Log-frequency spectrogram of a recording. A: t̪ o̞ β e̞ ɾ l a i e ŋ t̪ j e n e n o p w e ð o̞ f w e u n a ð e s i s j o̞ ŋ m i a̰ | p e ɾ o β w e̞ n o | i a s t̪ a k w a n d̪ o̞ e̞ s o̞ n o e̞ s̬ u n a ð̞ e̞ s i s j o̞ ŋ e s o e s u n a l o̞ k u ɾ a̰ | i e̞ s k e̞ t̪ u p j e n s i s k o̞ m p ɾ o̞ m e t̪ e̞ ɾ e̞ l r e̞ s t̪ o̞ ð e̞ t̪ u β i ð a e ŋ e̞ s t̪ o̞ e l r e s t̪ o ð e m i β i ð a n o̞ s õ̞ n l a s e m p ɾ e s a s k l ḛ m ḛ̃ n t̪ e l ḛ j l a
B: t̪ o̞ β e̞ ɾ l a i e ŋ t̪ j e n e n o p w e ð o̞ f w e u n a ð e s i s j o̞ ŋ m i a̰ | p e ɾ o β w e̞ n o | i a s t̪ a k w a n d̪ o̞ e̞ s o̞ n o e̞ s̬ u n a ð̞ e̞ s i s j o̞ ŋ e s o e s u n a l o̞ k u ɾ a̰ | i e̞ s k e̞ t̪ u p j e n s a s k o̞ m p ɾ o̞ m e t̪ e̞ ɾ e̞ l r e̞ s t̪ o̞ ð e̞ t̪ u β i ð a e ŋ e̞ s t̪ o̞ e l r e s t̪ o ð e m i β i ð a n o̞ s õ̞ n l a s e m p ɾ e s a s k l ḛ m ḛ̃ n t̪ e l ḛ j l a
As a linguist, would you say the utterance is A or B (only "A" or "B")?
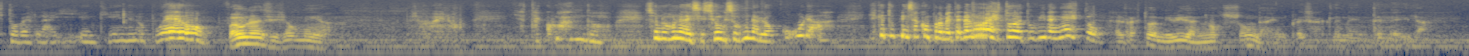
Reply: B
